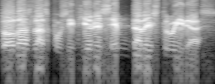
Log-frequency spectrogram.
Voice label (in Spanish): flak, Spanish; Battle Engine Aquila; XBOX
